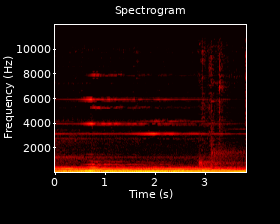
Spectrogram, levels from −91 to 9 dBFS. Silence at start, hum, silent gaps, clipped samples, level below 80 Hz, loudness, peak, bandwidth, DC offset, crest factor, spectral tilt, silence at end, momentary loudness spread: 0 s; none; none; under 0.1%; -48 dBFS; -28 LUFS; -14 dBFS; 6.2 kHz; under 0.1%; 12 dB; -9 dB/octave; 0 s; 7 LU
